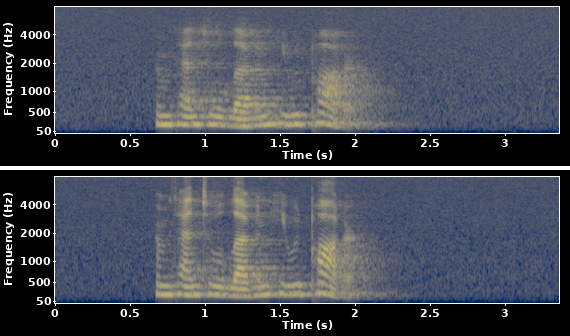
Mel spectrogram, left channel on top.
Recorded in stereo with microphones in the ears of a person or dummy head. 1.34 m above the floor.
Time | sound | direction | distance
0.7 | a woman speaking | 40° right (ahead or behind) | 1.2 m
